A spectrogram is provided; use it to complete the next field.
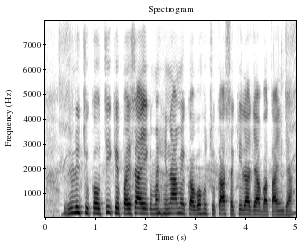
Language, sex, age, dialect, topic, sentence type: Bhojpuri, female, 60-100, Western, banking, question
